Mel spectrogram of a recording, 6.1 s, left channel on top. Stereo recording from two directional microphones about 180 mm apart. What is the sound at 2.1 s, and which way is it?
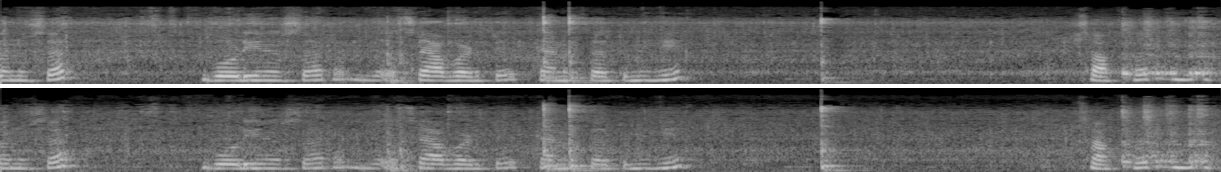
Speech, 45° left (ahead or behind).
